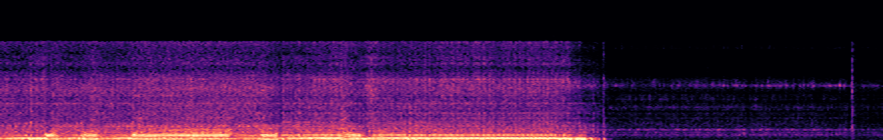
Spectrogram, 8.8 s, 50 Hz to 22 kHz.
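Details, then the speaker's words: Chainsaw, model 5200, owner reports it dies when hot; choke linkage broken; carburetor L and H screws reset to 1.5 turns: fires and revs unevenly for a few seconds, then cuts out abruptly; starts then stalls. "หายไปเลยครับติดแล้วกระดับหายไปเลยน่าจะอาการนี้ครับที่เขาแจ้งคือสตาร์ทติดร้อนแล้วนะครับผม"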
